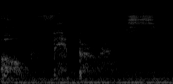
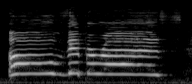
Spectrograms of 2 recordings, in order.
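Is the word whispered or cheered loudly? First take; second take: whispered; cheered. First: The word is whispered softly. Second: The word is cheered out loudly.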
